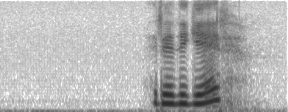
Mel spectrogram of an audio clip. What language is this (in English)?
Norwegian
